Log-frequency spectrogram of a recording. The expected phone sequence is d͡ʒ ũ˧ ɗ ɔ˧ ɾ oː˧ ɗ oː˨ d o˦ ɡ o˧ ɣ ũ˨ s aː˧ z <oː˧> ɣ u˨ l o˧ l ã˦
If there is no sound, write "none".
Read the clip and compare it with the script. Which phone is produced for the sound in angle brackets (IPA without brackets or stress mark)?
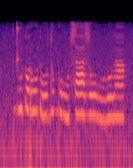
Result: oː˧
